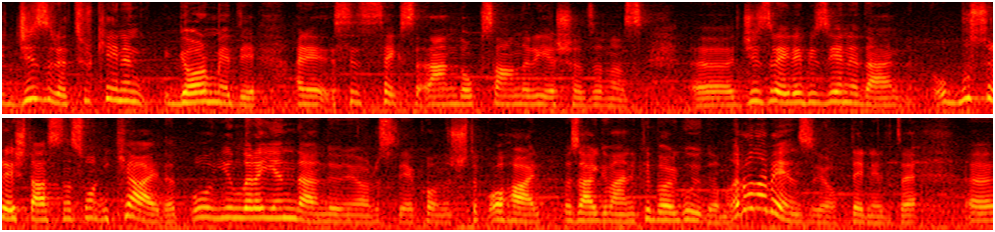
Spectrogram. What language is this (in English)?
Turkish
